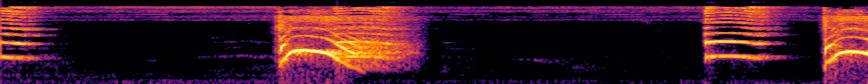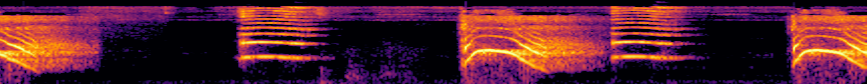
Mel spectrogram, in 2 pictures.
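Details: Mouse-deer calling for luring: loud, arching squeals that swoop up and down, alternating with shorter, flat, ringing squeaks at irregular intervals of one to two seconds.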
